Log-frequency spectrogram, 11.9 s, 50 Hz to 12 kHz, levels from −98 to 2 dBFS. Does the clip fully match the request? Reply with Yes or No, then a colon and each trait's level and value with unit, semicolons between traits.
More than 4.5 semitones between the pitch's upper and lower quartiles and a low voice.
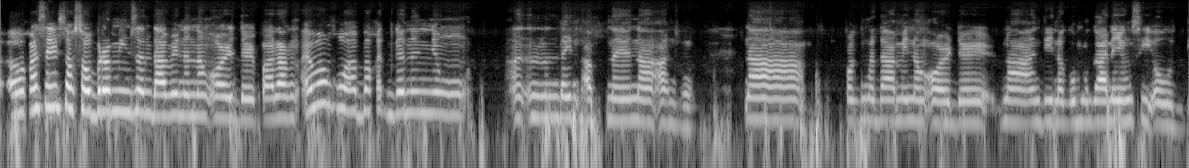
No: average, 5.0 semitones; very high, 250 Hz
